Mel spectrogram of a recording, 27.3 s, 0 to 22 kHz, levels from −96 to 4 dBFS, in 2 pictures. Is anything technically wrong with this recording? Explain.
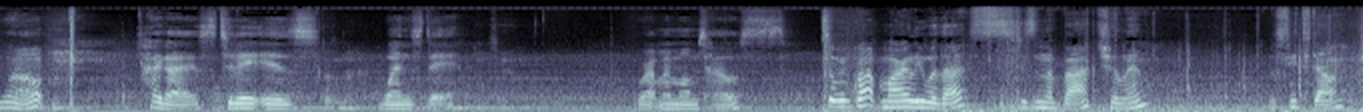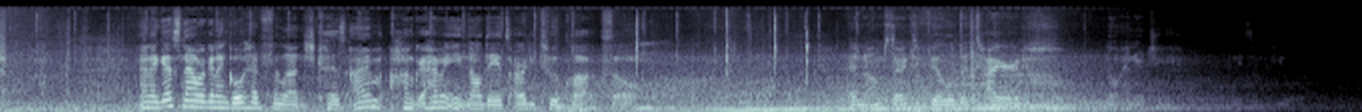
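No, nothing stood out on listening, and the gradual fade-out over roughly the last three seconds, ending at about 27.3 s, is a smooth editorial fade rather than a problem.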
